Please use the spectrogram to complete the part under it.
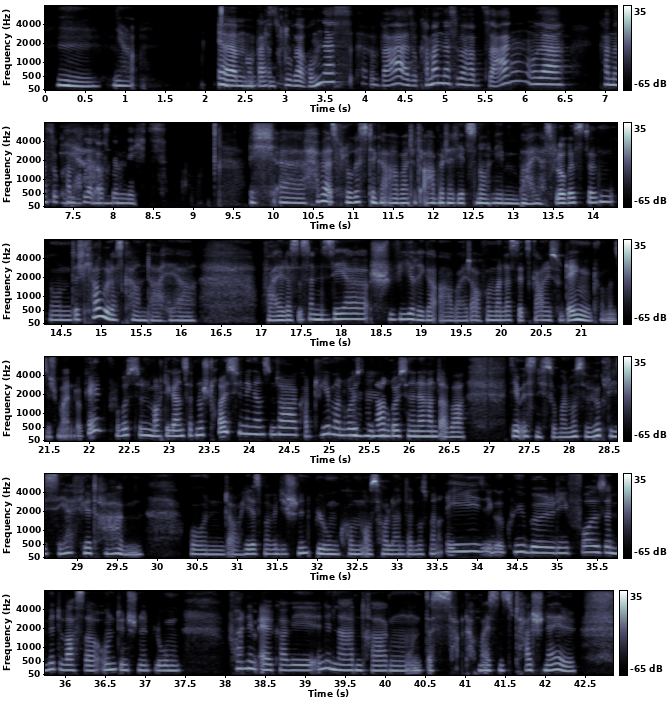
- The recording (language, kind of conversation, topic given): German, advice, Wie gelingt dir der Neustart ins Training nach einer Pause wegen Krankheit oder Stress?
- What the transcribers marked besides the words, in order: other background noise; joyful: "Floristin"; stressed: "riesige"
